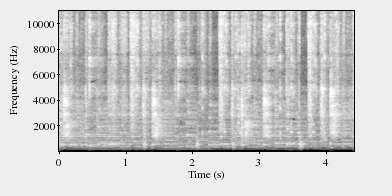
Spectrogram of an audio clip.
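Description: Music with percussion playing through the small built-in speaker of a Bluepot 10,000 mAh power bank, with no heavy bass.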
